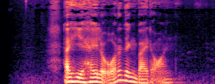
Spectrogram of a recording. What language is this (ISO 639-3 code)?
fry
